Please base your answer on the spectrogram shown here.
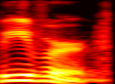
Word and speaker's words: Biver: It's B I Vera, but it's pronounced Beaver, right?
